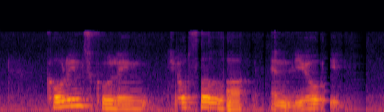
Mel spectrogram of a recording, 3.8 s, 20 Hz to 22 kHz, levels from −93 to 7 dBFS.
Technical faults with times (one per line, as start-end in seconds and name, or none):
1.39-3.66 repeated packet loss (robotic sound)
